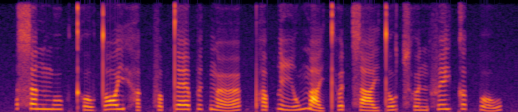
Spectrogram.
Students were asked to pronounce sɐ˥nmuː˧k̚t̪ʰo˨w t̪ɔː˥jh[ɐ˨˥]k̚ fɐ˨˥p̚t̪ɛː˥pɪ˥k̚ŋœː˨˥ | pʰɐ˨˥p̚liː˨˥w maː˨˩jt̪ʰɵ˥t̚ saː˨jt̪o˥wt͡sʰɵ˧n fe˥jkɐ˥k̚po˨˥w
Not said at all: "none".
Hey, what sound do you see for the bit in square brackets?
ɐ˨˥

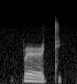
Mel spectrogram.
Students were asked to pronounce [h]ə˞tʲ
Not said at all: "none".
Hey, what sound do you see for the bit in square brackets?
p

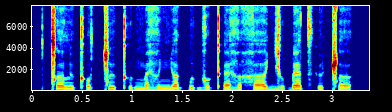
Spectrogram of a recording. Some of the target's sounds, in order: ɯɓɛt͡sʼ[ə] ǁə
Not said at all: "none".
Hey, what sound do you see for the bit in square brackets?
ʉ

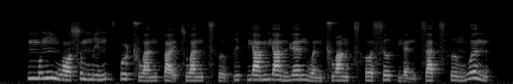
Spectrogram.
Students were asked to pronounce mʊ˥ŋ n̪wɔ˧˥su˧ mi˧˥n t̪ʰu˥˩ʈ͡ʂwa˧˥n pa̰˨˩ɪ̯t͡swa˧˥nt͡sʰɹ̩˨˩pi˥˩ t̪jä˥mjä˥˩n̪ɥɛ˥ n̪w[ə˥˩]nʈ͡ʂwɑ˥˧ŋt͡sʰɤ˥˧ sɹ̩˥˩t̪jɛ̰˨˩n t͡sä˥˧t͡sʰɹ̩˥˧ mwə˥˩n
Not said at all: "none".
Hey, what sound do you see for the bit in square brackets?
ə˧˥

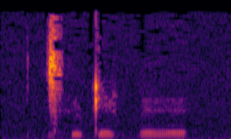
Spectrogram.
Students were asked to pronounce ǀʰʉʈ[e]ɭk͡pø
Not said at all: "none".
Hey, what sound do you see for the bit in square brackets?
i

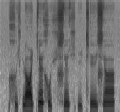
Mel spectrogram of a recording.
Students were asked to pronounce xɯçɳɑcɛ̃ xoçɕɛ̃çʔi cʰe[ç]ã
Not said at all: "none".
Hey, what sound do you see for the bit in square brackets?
ɕ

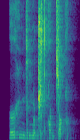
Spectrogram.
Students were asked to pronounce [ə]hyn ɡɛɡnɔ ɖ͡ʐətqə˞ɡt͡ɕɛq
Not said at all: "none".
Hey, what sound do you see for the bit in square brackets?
ə˞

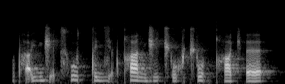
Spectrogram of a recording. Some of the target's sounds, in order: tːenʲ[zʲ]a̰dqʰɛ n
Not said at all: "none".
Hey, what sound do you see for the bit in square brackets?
zʲ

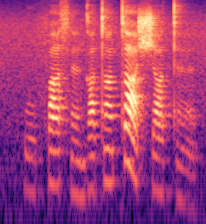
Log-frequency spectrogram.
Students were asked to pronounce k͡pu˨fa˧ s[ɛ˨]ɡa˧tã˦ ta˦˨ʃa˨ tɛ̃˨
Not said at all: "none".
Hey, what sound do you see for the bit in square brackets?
ɛ̃˨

